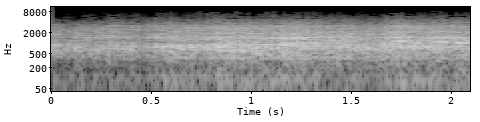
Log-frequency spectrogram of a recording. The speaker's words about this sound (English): the 25,000 Tennesseans crowded into the streets set up a giant cheer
